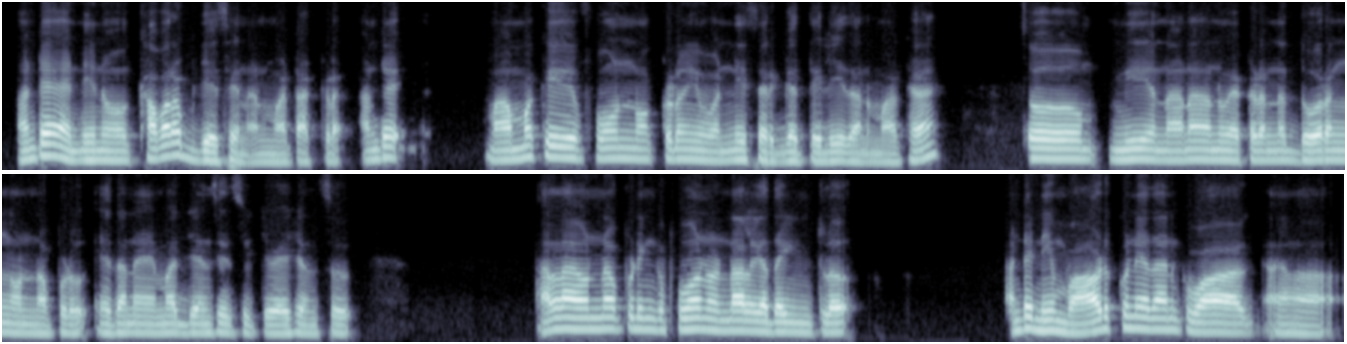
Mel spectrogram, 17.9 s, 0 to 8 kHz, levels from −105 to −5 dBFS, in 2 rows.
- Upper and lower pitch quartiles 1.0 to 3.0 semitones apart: No, average, 4.1 semitones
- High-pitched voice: No, low, 120 Hz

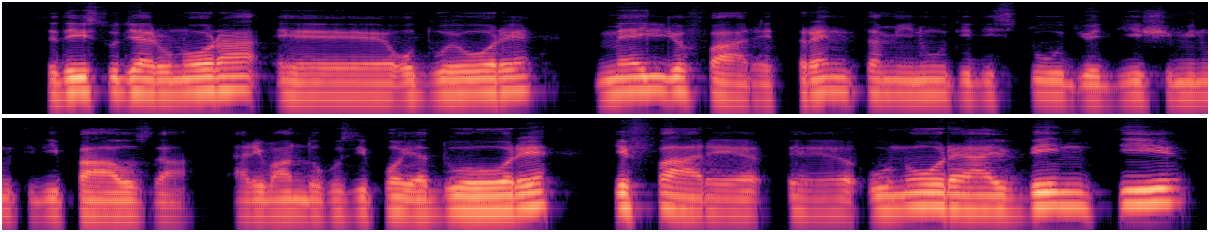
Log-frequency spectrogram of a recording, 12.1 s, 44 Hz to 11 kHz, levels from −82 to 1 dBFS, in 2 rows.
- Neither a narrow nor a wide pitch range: Yes, average, 3.6 semitones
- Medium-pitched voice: No, low, 115 Hz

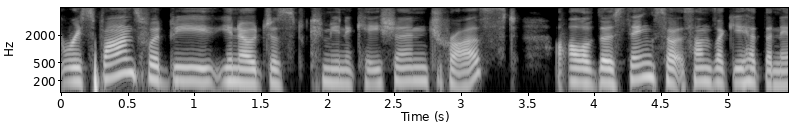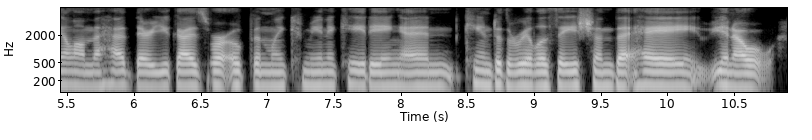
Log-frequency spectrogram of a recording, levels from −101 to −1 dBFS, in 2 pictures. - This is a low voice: No, medium, 160 Hz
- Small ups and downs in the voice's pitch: No, average, 3.2 semitones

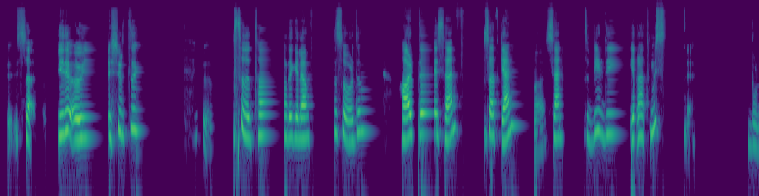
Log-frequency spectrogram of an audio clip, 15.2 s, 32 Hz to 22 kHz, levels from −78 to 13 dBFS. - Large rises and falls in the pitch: No, average, 2.8 semitones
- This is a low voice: No, high, 240 Hz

